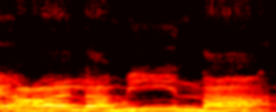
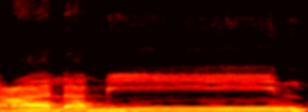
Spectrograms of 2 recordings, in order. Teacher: তো জবর এই শেষের হরফে আমরা যদি অক্ষ করি, তাহলে শেষের হরকতটা জজম করে পড়তে হয়। এখানে মূলে থাকবে আলামি না, কিন্তু এই অক্ষটা করার কারণে এটা আলামিন পড়তে হবে।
